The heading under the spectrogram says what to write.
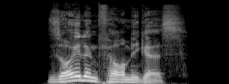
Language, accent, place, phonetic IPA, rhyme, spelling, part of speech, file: German, Germany, Berlin, [ˈzɔɪ̯lənˌfœʁmɪɡəs], -ɔɪ̯lənfœʁmɪɡəs, säulenförmiges, adjective, De-säulenförmiges.ogg
- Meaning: strong/mixed nominative/accusative neuter singular of säulenförmig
